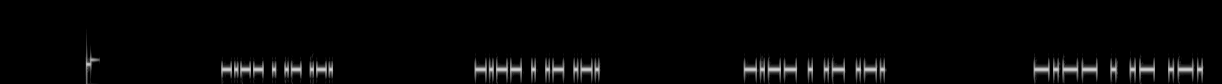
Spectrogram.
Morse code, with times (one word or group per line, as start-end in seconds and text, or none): 2.2-3.3 YEAR
4.8-6.0 YEAR
7.4-8.8 YEAR
10.3-12.0 YEAR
